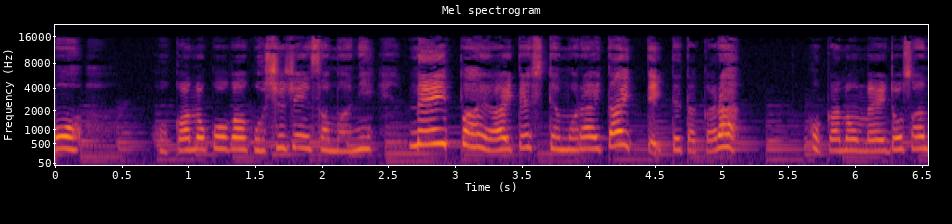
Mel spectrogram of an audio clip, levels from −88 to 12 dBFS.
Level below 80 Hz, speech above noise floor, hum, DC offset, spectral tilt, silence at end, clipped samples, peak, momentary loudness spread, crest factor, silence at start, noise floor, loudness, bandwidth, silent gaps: -64 dBFS; 21 dB; none; under 0.1%; -1.5 dB/octave; 0 s; under 0.1%; -6 dBFS; 15 LU; 18 dB; 0 s; -45 dBFS; -24 LUFS; 16.5 kHz; none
